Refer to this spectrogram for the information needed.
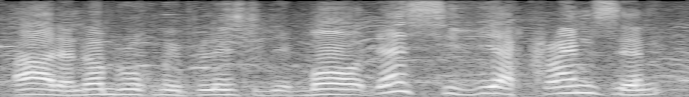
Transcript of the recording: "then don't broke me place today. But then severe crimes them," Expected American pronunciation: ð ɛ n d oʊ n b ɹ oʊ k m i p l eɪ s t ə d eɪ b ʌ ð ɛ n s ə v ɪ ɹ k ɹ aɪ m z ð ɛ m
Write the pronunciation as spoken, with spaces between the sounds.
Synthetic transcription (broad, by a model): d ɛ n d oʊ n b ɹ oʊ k m i p l eɪ s t ə d eɪ b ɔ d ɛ n s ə v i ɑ k ɹ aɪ m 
